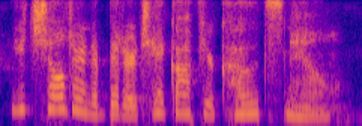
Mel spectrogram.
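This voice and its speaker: A woman's voice: medium pitch, lively intonation, moderate pace, darkish tone, breathy edge. An actress playing a sensible, anxious but polite family mother in a radio sitcom. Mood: concerned.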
